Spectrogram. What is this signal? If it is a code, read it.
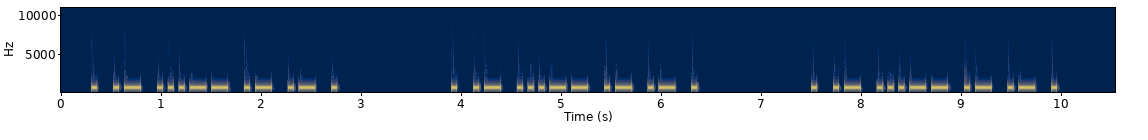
Morse code, heard as a keyed tone, about 22 wpm, 700 Hz. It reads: EA3AAE EA3AAE EA3AAE
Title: DXCC-100 Call Signs - 6 Characters - Repeated 3x - 22wpm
